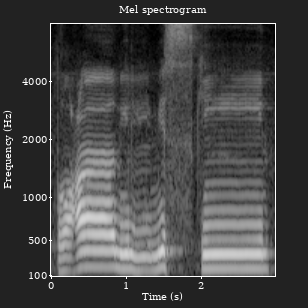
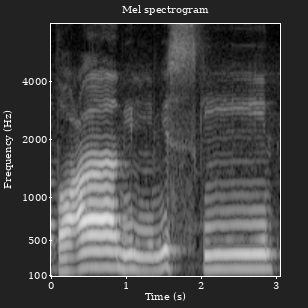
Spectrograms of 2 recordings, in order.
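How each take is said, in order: The two takes are said the same way.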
